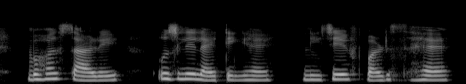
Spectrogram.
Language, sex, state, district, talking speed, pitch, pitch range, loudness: Hindi, female, Bihar, Purnia, 115 wpm, 210 Hz, 200-235 Hz, -29 LUFS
